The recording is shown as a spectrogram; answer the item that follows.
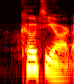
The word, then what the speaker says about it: Cotillard: Marion Cotillard.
